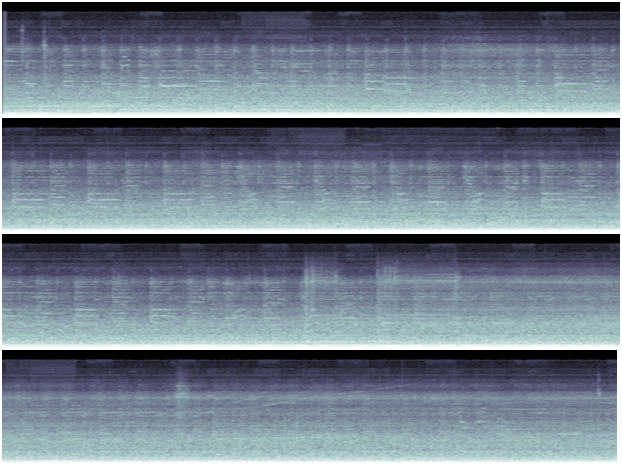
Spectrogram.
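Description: Steady low rumble of a stopped vehicle idling, heard from inside its cabin, with music and a voice running underneath. There is a brief sharp knock about two-thirds of the way through.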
